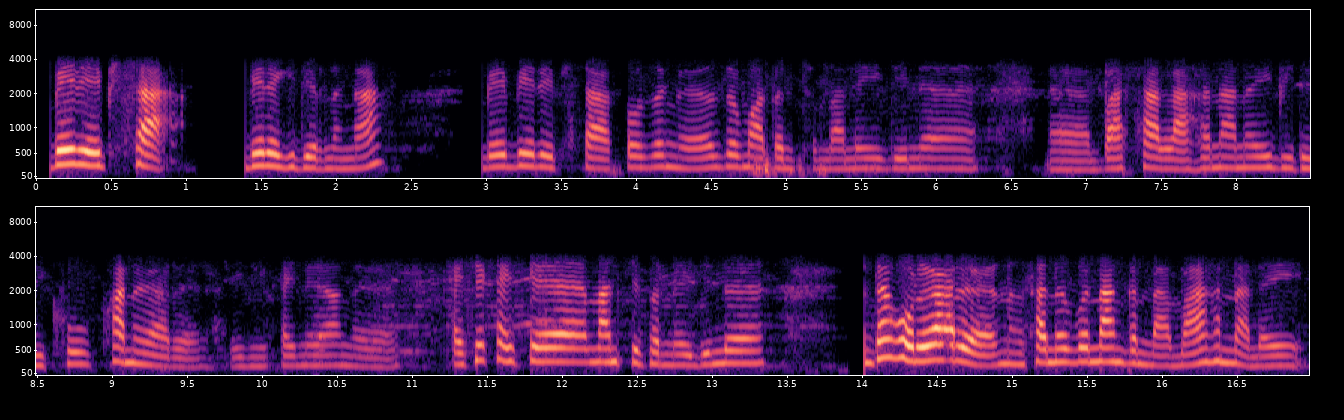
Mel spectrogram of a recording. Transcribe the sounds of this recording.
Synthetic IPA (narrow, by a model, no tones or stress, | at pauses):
beɾepʰi̥sa | beɾeɡideɾnɯŋa | bebeɾepʰi̥sakʰɔwzɯŋɯzɔmadɯntʰɯmnanɯjdinɯ | basalaɦɯnanɯjbidɯjkʰupʰanɯaɾɯɯjnikʰajnɯaŋɯkʰajsekʰajsemansipʰɯnːɯjdinɯ | kʰɯntʰaɦɔɾɯaɾɯnɯŋsanɯbɯnaŋɡɯnːamaɦɯnːanɯj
